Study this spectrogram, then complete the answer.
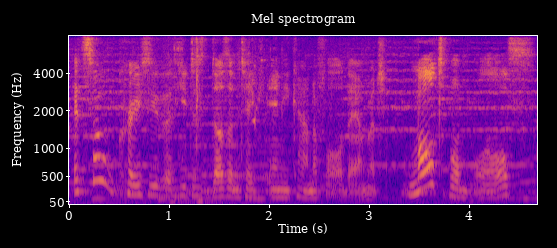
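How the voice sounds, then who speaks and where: With game music in the background of an indoor stream, a young adult talks casually while gaming, poking fun at themselves. Their medium-pitched voice swoops wildly and moves at a moderate pace over the music.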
